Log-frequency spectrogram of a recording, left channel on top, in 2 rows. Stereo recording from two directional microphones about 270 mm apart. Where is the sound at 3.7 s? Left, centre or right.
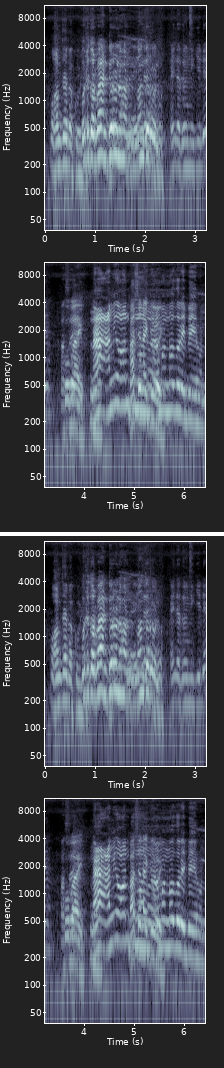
Centre.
